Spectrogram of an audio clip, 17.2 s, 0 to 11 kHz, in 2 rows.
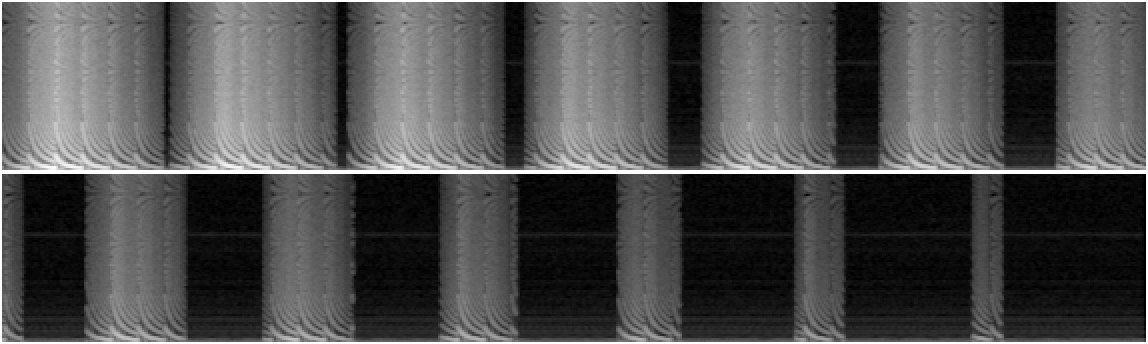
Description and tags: Atari FX 10
Soundeffects recorded from the Atari ST
Atari, Chiptune, Electronic, Soundeffects, YM2149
